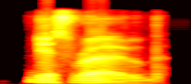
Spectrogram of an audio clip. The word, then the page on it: disrobe: British English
